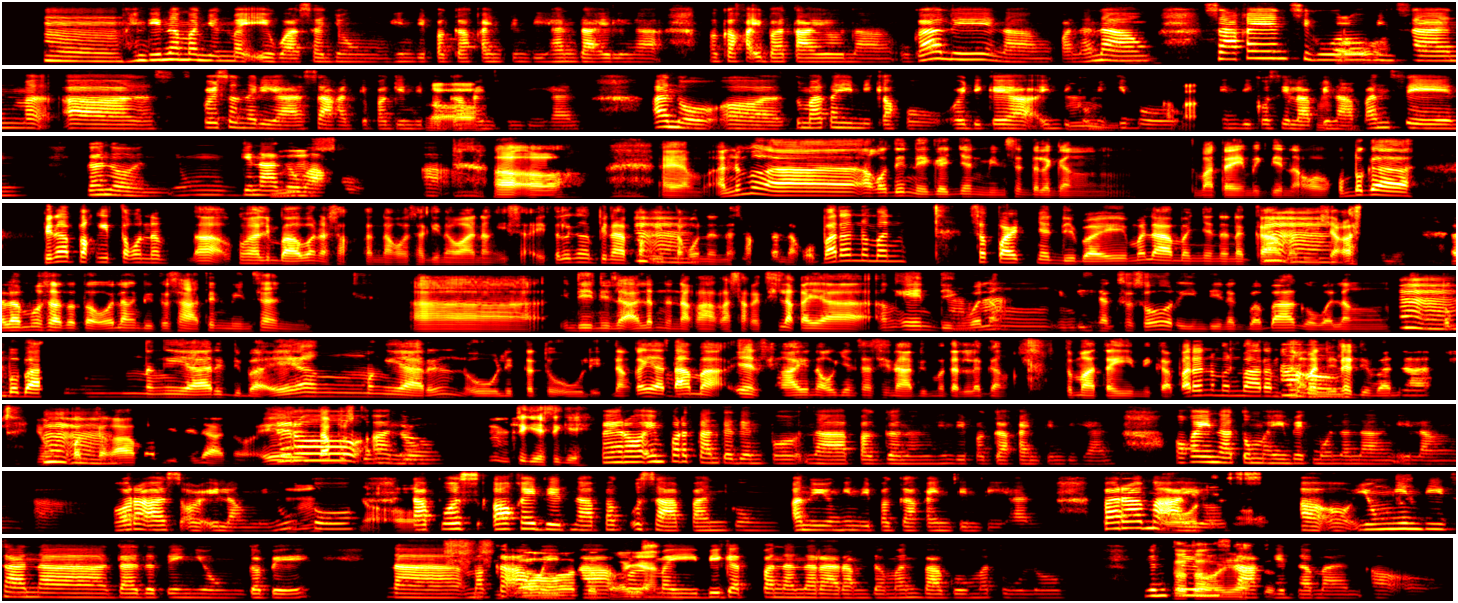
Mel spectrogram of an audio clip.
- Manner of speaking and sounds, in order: tapping; other background noise; sniff; laughing while speaking: "nila"; chuckle
- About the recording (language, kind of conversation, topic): Filipino, unstructured, Paano mo ipinapakita ang pagmamahal sa iyong pamilya araw-araw?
